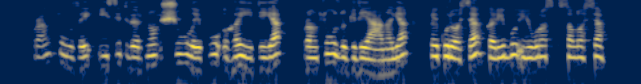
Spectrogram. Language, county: Lithuanian, Vilnius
